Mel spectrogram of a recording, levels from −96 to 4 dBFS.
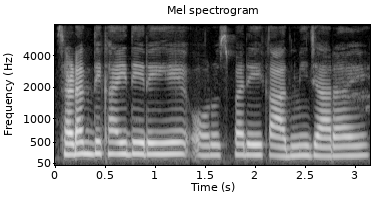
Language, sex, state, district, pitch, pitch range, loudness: Hindi, female, Madhya Pradesh, Bhopal, 225 Hz, 210-245 Hz, -16 LUFS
